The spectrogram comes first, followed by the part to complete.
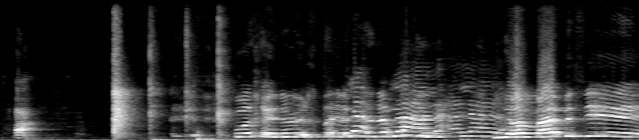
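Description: A few sharp hand claps about a second in, followed by young girls' excited, continuous voices.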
